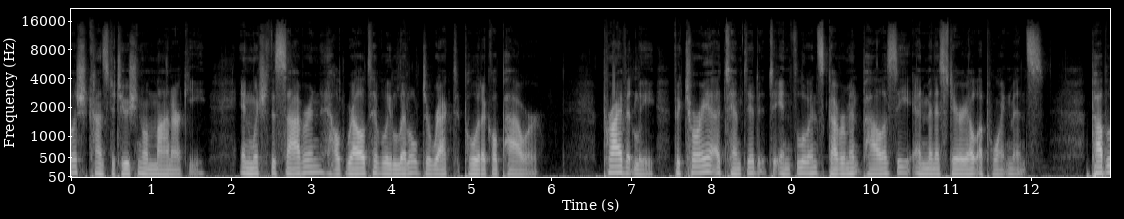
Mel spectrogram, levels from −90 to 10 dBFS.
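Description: Lost LE Audio frames appear from 11.90 to 11.92 s, a gap of about 20 ms near the end of the audio, which fits two consecutive 10 ms frames. The LC3 decoder filled it by repeating the last good spectrum with randomised signs, so for that instant tonal content becomes a short noisy smear rather than a clean dropout. The loss is too brief to fade toward silence. The lossy compression underneath is light.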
